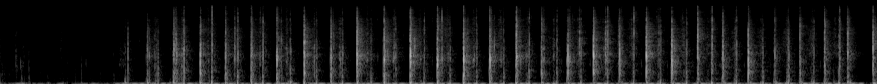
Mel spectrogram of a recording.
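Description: Oracle cards being shuffled, heard as a long run of rapid, crisp riffling clicks. After a quiet first second the clicks stay loud and dense throughout.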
